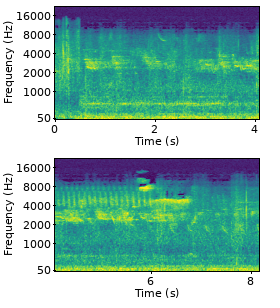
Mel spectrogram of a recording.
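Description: Outdoor ambience: a steady low rumble with faint high chirping in the background.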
